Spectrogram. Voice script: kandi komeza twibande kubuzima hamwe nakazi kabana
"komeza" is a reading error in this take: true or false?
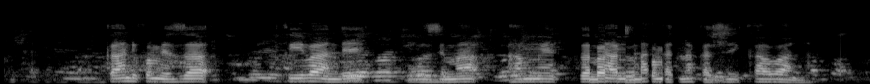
false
